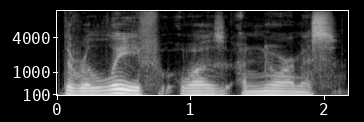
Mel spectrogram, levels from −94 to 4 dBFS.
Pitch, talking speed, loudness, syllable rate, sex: 125 Hz, 110 wpm, -16 LUFS, 3.9 syllables/s, male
